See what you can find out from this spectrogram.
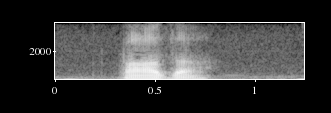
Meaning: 1. base (permanent structure for housing military) 2. basis, foundation 3. store, warehouse, depot
- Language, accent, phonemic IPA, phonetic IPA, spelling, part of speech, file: Armenian, Eastern Armenian, /bɑˈzɑ/, [bɑzɑ́], բազա, noun, Hy-բազա.ogg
